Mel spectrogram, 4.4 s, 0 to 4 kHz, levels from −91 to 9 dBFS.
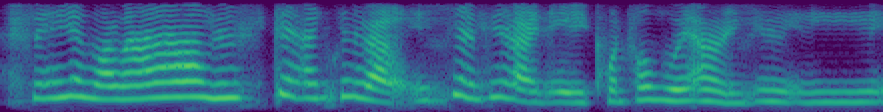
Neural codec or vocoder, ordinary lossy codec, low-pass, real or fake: codec, 16 kHz, 0.5 kbps, FreqCodec, larger model; none; 3.6 kHz; fake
